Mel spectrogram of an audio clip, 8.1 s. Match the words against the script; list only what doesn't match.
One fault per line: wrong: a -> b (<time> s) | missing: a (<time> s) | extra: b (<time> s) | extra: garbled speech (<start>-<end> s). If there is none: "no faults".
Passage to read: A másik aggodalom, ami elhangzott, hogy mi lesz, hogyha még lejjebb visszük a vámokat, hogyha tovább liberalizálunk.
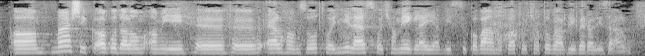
no faults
